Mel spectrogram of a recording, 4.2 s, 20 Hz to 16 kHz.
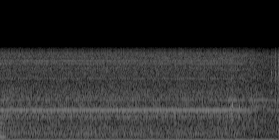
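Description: A Dell Dimension 4700 desktop computer's cooling fan runs on its low setting, giving a steady, even whir with a faint hum and hiss, close and unchanging throughout, with one tiny click near the end.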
